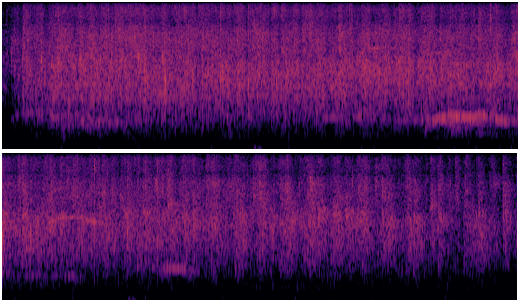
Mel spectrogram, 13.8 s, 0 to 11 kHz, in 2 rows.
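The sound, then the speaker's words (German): Sustained audience applause as a vote for the Referendumskomitee for the 2007 main audience award, a dense, steady wash of many hands clapping for about fourteen seconds, swelling slightly in the middle with faint cheering before holding level to the end. “Bitte Applaus jetzt.”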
